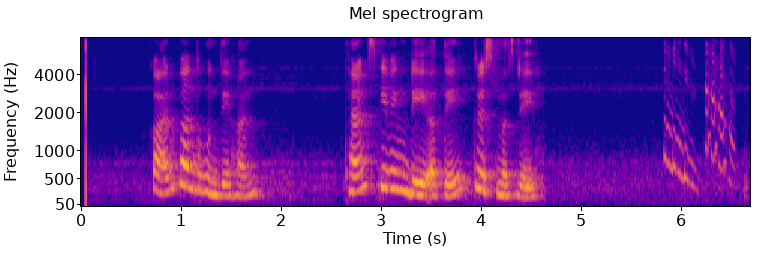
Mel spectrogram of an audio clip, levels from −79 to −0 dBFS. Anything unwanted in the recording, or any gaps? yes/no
yes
